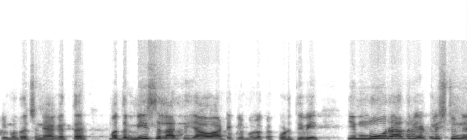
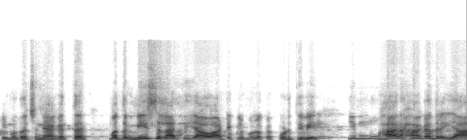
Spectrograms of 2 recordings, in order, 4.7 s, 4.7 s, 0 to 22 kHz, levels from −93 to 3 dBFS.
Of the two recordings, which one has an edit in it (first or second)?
second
